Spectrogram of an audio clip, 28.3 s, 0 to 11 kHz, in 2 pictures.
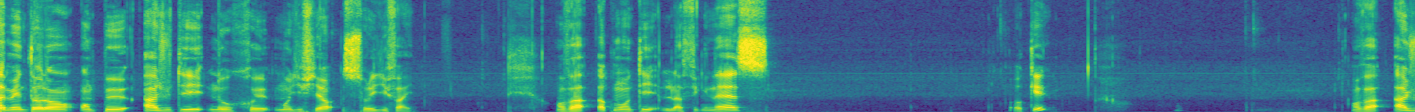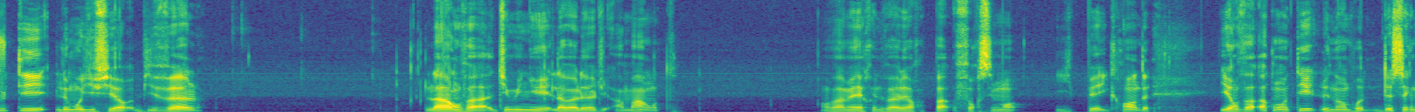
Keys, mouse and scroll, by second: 0.0 click, 4.0-4.7 shift+scroll up 4, 4.7-5.8 middle drag, 5.8 shift+click, 10.3-12.3 shift+scroll down 1, 12.3 click, 12.8-13.2 shift+scroll down 4, 13.2 middle click, 13.7-14.8 scroll up 2, 14.9 click, 17.0 scroll up 1, 17.1-18.9 middle drag, 18.9 click, 26.4 click.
